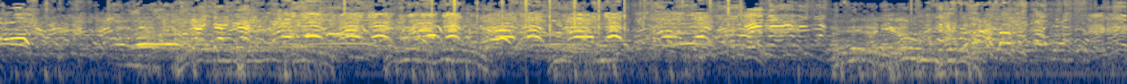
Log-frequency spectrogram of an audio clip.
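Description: Crowd of many voices talking and calling out over each other, with raised shouts cutting through the chatter.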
